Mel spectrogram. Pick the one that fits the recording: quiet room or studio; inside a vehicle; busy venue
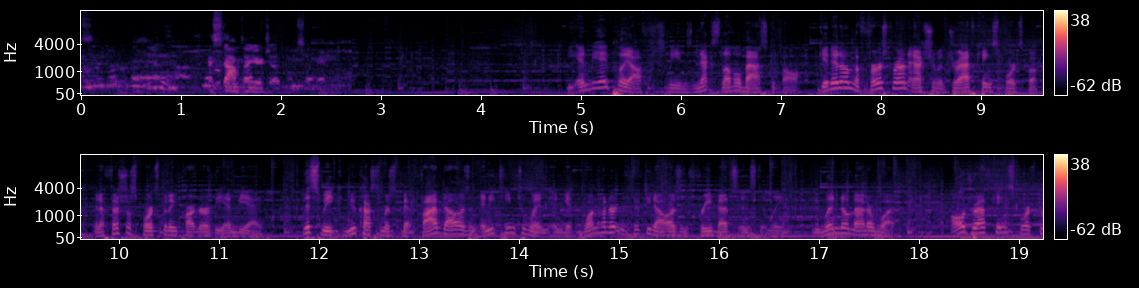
busy venue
